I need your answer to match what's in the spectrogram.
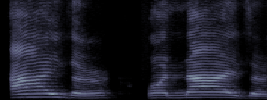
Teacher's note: The Brits say either or neither, spelled exactly the same, but they put the emphasis on the long I. We put the emphasis on the long E.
